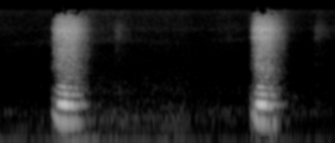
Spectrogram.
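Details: A woman's ongoing tickly cough with nose blowing.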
